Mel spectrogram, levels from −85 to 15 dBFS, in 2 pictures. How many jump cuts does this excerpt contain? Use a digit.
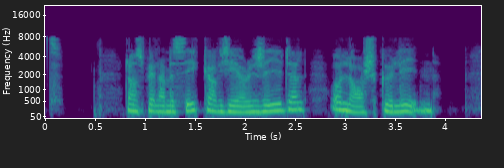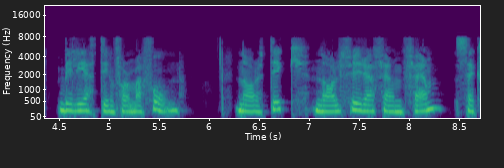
2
